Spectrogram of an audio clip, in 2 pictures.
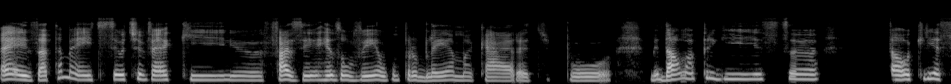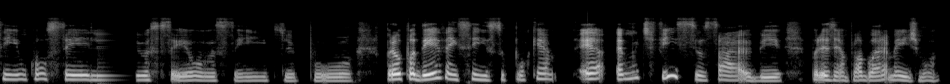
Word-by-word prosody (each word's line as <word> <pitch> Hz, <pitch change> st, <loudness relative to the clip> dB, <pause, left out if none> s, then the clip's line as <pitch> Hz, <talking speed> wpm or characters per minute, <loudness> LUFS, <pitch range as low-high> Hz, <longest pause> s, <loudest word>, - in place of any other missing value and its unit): É, 225 Hz, 0 st, +4 dB
exatamente, 210 Hz, -, -1 dB
se -, -, -5 dB
eu 225 Hz, -, +3 dB
tiver 220 Hz, -2 st, 0 dB
que 205 Hz, -2 st, -4 dB
fazer 200 Hz, -1 st, 0 dB
resolver 205 Hz, -1 st, 0 dB
algum 200 Hz, 0 st, -4 dB
problema, 185 Hz, -1 st, -3 dB
cara, 170 Hz, -1 st, -3 dB
tipo, 175 Hz, -2 st, -6 dB, 0.3 s
me 220 Hz, +3 st, -3 dB
dá 195 Hz, +2 st, +4 dB
uma 260 Hz, 0 st, -4 dB
preguiça, 240 Hz, -2 st, -4 dB, 0.7 s
então, 215 Hz, -1 st, +2 dB
eu 230 Hz, -, +2 dB
queria 260 Hz, +3 st, -3 dB
assim, 230 Hz, -1 st, -2 dB
um 230 Hz, -, -5 dB
conselho 215 Hz, -4 st, +1 dB, 0.3 s
seu 190 Hz, 0 st, -1 dB
assim, 180 Hz, 0 st, -7 dB
tipo, 165 Hz, 0 st, -4 dB, 0.3 s
pra -, -, +6 dB
eu 240 Hz, +1 st, +12 dB
poder 245 Hz, +2 st, +9 dB
vencer 235 Hz, -4 st, +1 dB
isso, 205 Hz, +1 st, -3 dB
porque 245 Hz, +4 st, -3 dB, 0.3 s
é 260 Hz, +2 st, +7 dB
é 230 Hz, -, +6 dB
muito 285 Hz, +5 st, -3 dB
difícil 330 Hz, -, +1 dB
sabe, 170 Hz, -5 st, -1 dB, 0.3 s
por -, -, 0 dB
exemplo, 190 Hz, -2 st, +2 dB
agora 195 Hz, +2 st, 0 dB
mesmo 175 Hz, -3 st, -2 dB
205 Hz, 125 wpm, -22 LUFS, 185-230 Hz, 0.7 s, eu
